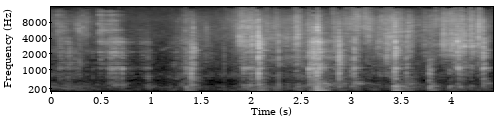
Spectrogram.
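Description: Large adjustable wrench being fitted onto an engine's crankshaft snout: a few scattered light metal clicks and scrapes as the jaw is set and the wrench seated on the shaft.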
